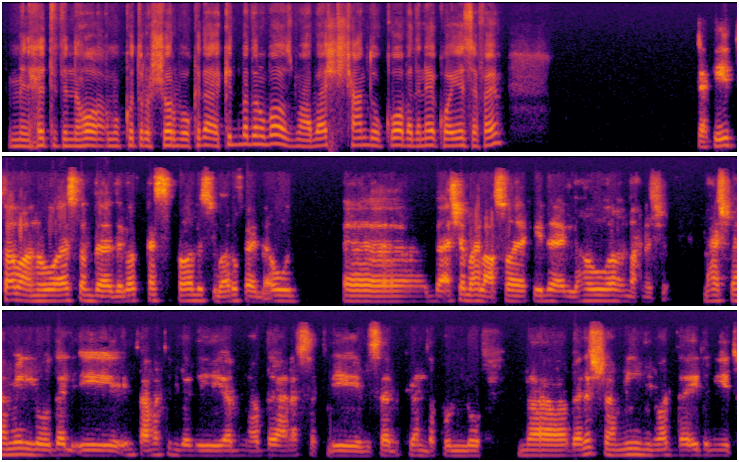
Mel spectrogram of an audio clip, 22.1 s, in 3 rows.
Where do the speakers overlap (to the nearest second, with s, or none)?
none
